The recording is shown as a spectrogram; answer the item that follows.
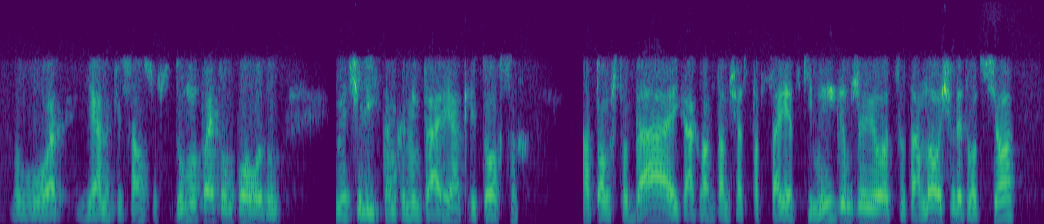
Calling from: Kaliningrad Oblast, Russia; мне 28 лет, и так получается, что я сейчас звоню вам с Куршской косы.

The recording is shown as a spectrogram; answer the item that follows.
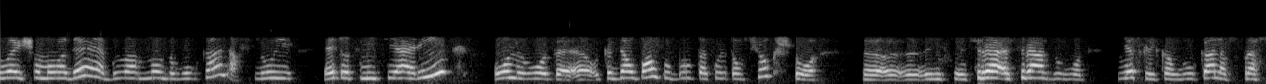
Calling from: Moscow, Russia; из Москвы.

